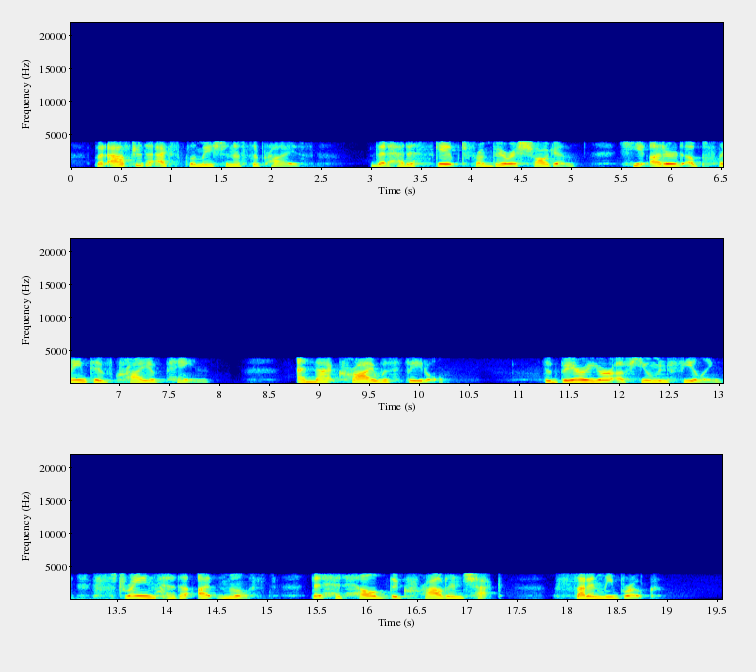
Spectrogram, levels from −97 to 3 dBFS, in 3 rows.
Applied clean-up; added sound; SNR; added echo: neural mask model Resemble Enhance denoiser.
